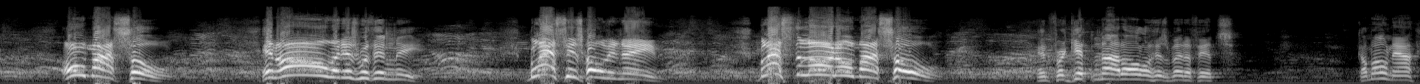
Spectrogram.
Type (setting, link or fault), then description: setting, large echoing room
